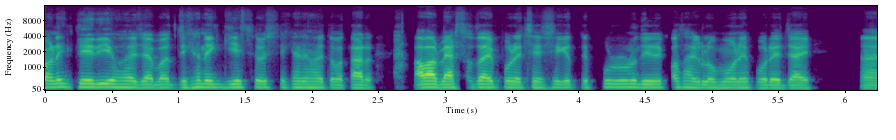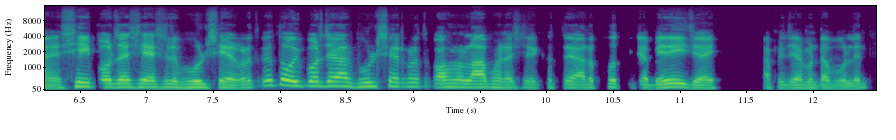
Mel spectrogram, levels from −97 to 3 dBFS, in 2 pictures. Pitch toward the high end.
No: low, 135 Hz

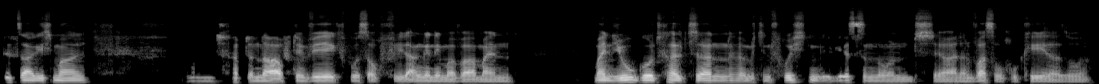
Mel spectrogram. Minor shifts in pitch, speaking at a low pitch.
No: average, 3.8 semitones; very low, 85 Hz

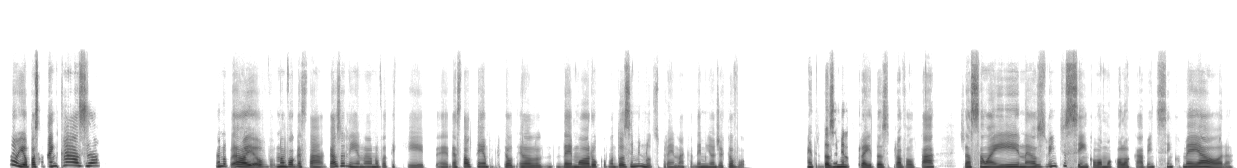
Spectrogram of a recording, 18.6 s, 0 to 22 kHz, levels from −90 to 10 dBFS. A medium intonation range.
Yes: average, 3.4 semitones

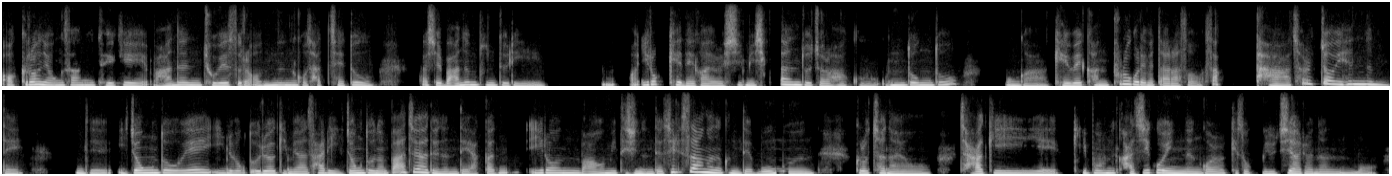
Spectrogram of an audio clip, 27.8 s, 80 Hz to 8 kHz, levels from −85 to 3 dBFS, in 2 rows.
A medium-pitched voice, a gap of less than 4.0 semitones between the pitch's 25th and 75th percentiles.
No: high, 205 Hz; average, 3.1 semitones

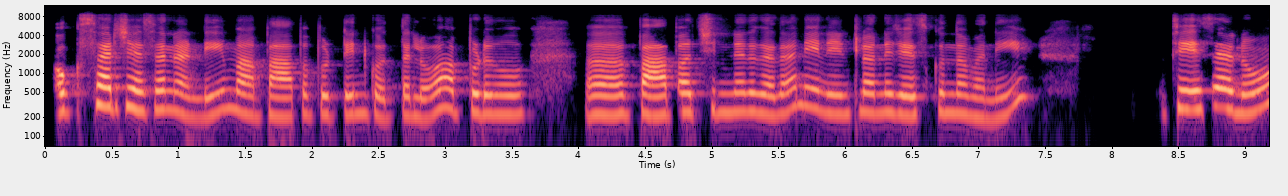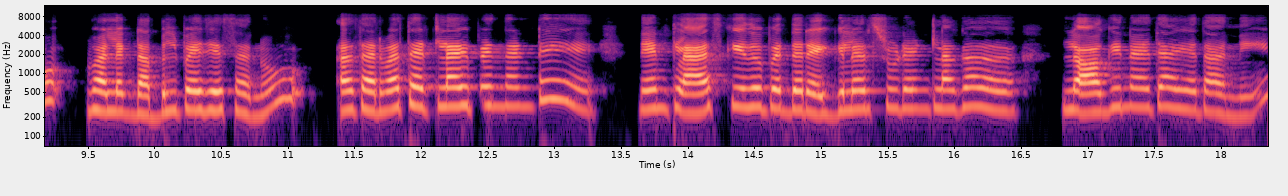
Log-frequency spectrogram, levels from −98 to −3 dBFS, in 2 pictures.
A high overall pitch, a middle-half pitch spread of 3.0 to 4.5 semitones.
Yes: very high, 250 Hz; average, 3.5 semitones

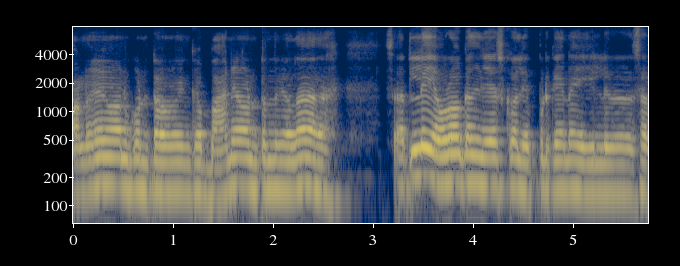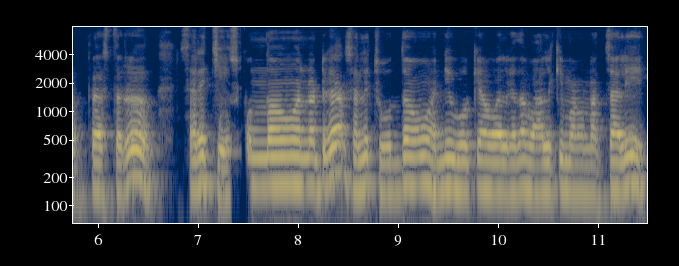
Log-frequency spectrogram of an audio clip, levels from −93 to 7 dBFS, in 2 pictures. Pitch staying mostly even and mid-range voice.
Yes: narrow, 2.2 semitones; medium, 150 Hz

